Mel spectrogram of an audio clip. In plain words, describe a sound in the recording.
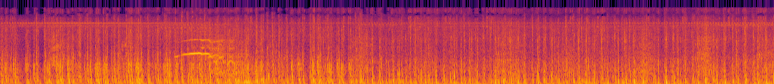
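A horse's hooves thud steadily on soft ground at a trot.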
